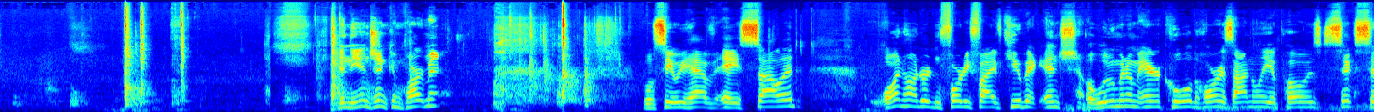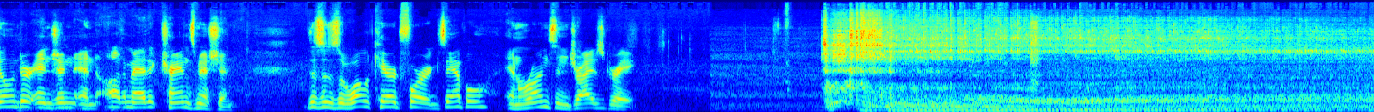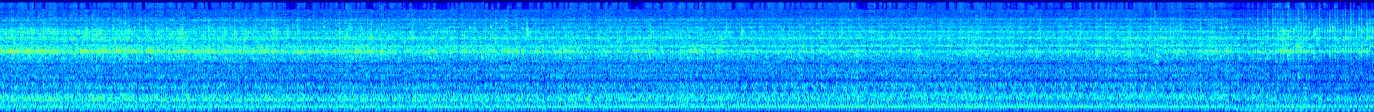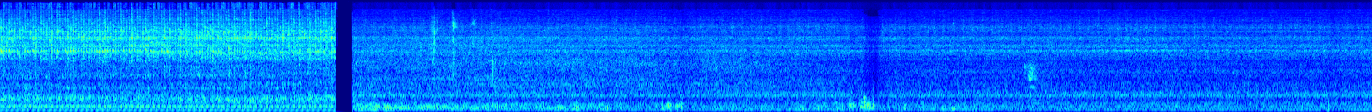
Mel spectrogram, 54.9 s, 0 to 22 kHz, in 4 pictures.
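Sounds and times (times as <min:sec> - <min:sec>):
car engine starting and idling: 0:00.0 - 0:02.6, 0:03.2 - 0:03.8, 0:05.0 - 0:06.4, 0:20.9 - 0:49.7.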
